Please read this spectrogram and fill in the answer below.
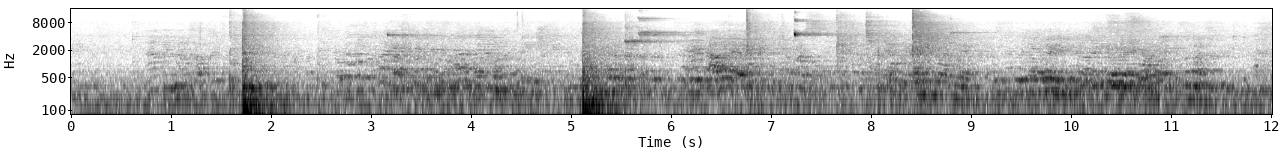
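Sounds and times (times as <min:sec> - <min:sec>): faint voices chattering: 0:00.0 - 0:12.0
shoes squeaking on court floor: 0:05.4 - 0:06.2, 0:07.1 - 0:09.0.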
